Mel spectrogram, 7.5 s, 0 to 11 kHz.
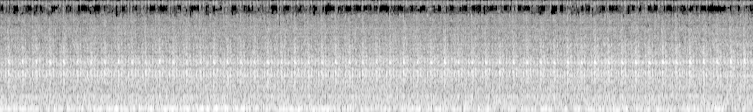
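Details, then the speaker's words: Kia Sportage 2017, G4NA engine, 265,500 km, idling as it warms up after idle speed drops: quick regular light tapping about three to four per second, absent at cold start; seemingly not piston slap, cause unknown. "По мере прогрева мотора возрастает вот какой-то стук, которого при пуске не было."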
